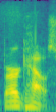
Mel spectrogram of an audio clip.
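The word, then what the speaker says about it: Berghuis: got dumfries uh malin uh berghaus uh who which is how you guys suggested i pronounced it in the last video hopefully i got it right now let me know if i still got it wrong dutch dutch viewers bergaus berghaus right berghaus that's how i'm pronouncing it um depi is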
